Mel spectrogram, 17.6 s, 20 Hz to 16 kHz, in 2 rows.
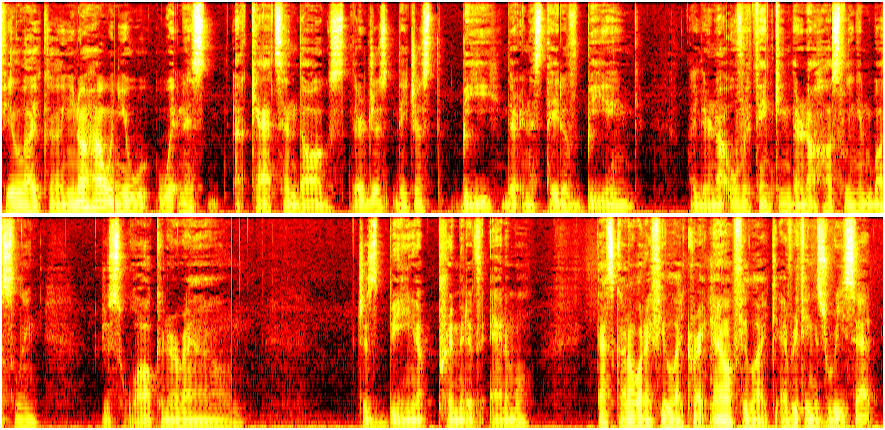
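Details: Adult male's recording from before 2023, with muscle tension dysphonia diagnosed by an ENT via laryngoscopy around late 2022; he calls it strained, as if forcing, and says a 40-second video took about 45 minutes to record; muscle tension dysphonia.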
